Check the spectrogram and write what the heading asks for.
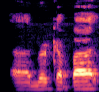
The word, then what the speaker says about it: Merkaba: It's more of a Merkava is more the correct pronunciation. Merkaba is what people talk about.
